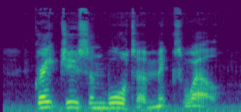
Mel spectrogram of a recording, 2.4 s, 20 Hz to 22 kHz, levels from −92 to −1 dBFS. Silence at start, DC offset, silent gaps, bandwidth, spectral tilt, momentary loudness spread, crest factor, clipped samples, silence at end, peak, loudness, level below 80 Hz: 0.2 s; under 0.1%; none; 16.5 kHz; -5.5 dB/octave; 9 LU; 20 dB; under 0.1%; 0.15 s; -2 dBFS; -22 LUFS; -46 dBFS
